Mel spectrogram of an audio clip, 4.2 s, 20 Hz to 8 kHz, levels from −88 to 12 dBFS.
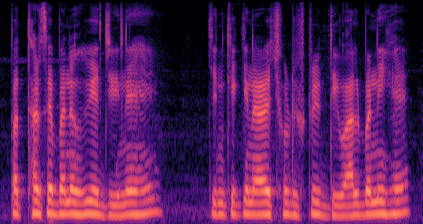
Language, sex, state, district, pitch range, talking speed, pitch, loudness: Hindi, male, Uttar Pradesh, Lalitpur, 150-165 Hz, 185 wpm, 155 Hz, -17 LUFS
